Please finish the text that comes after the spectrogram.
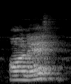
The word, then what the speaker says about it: honest: Means the H is silent there, honest, the O, it is the sound is vowel sound, so we have to use an.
